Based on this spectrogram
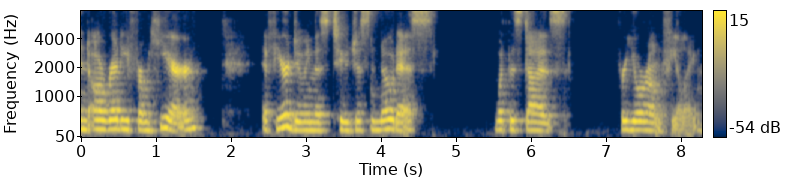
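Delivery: slowed-down, slumped delivery. Guiding viewers through a posture exercise; talking slower, slumped. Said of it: "I'm starting to talk a little slower".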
